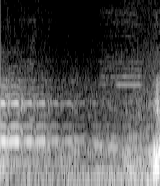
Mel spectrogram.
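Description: A man's amplified voice trails off into a pause in a speech to a crowd, with a low, steady outdoor rumble underneath; the voice starts again right at the end.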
